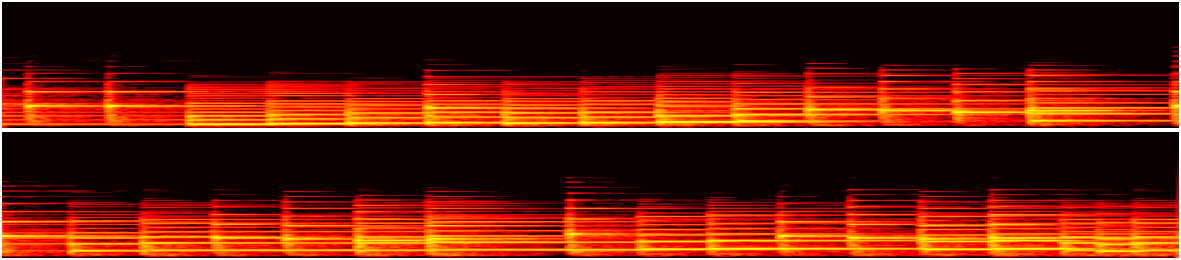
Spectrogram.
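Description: Background piano music: single notes and chords struck one after another at an unhurried pace, each note fading before the next.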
